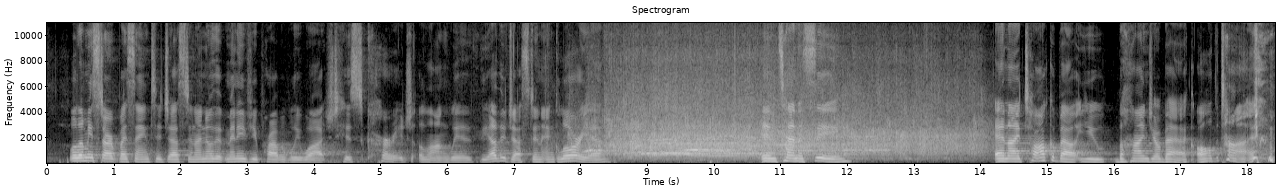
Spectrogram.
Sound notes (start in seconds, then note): 7.8 applause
